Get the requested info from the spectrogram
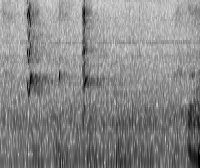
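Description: Felt-tip marker squeaking on a whiteboard as it writes. There are two short squeaks, about a quarter second and just under a second in, with a fainter stroke between.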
